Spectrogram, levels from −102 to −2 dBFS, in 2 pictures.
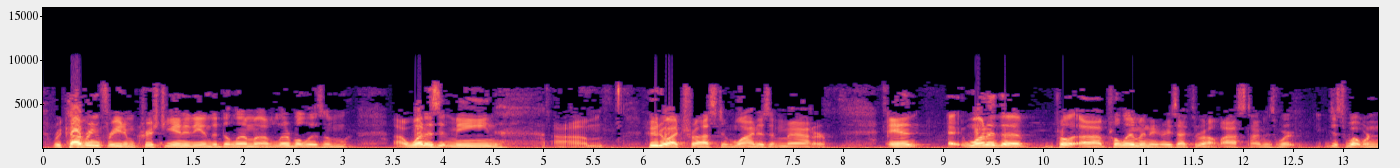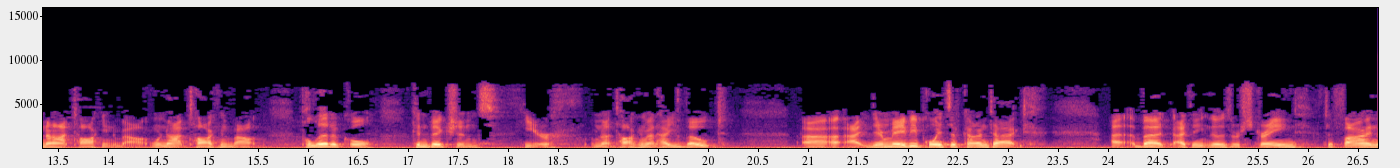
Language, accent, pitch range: English, American, 115-140 Hz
